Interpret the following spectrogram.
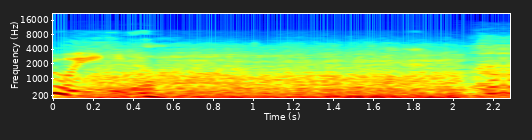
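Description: Honda Click 125i scooter's small single-cylinder engine running steadily while riding, under heavy wind noise on the camera microphone. A short vocal sound at the start.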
